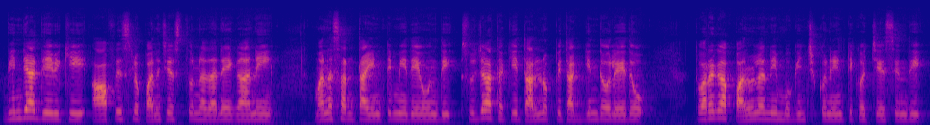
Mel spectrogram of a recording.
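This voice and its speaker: Woman narrating a novel, steady storytelling, super bright voice, pretty flat pitch. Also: moderate pace. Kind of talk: reading a novel aloud.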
